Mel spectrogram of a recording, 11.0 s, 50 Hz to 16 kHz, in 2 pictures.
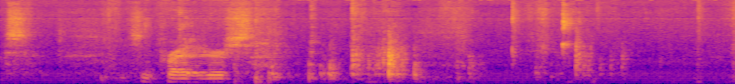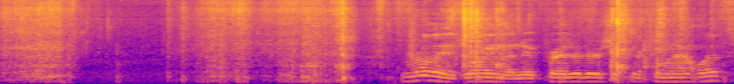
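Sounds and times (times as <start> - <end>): cardboard box rubbing and sliding: 5.5 - 6.2, 6.8 - 9.2.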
